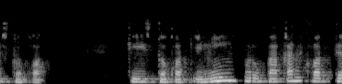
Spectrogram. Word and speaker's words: pseudocode: Nah, tulisannya pseudocode, kita bacanya pseudocode.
